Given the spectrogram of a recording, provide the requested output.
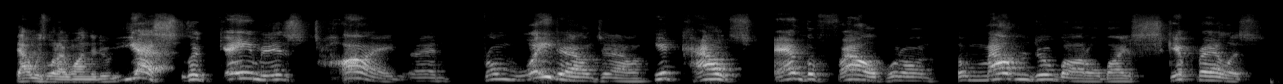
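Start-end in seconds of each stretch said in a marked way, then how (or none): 1.3-12.6 put-on sports play-by-play announcer voice. Showing a first impression of a sports commentator: Marv Albert impression. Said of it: "That's my Marv".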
